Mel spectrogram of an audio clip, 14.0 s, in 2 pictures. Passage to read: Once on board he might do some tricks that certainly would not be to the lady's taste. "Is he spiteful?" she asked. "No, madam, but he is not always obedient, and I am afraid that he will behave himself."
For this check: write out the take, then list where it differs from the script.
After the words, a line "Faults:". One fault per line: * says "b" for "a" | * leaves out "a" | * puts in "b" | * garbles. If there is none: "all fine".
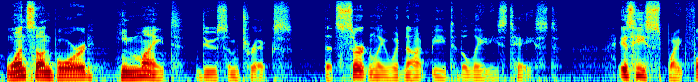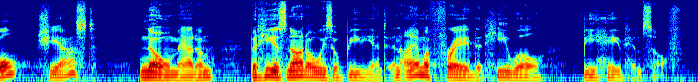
Once on board he might do some tricks that certainly would not be to the lady's taste. "Is he spiteful?" she asked. "No, madam, but he is not always obedient, and I am afraid that he will behave himself."
Faults:
all fine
